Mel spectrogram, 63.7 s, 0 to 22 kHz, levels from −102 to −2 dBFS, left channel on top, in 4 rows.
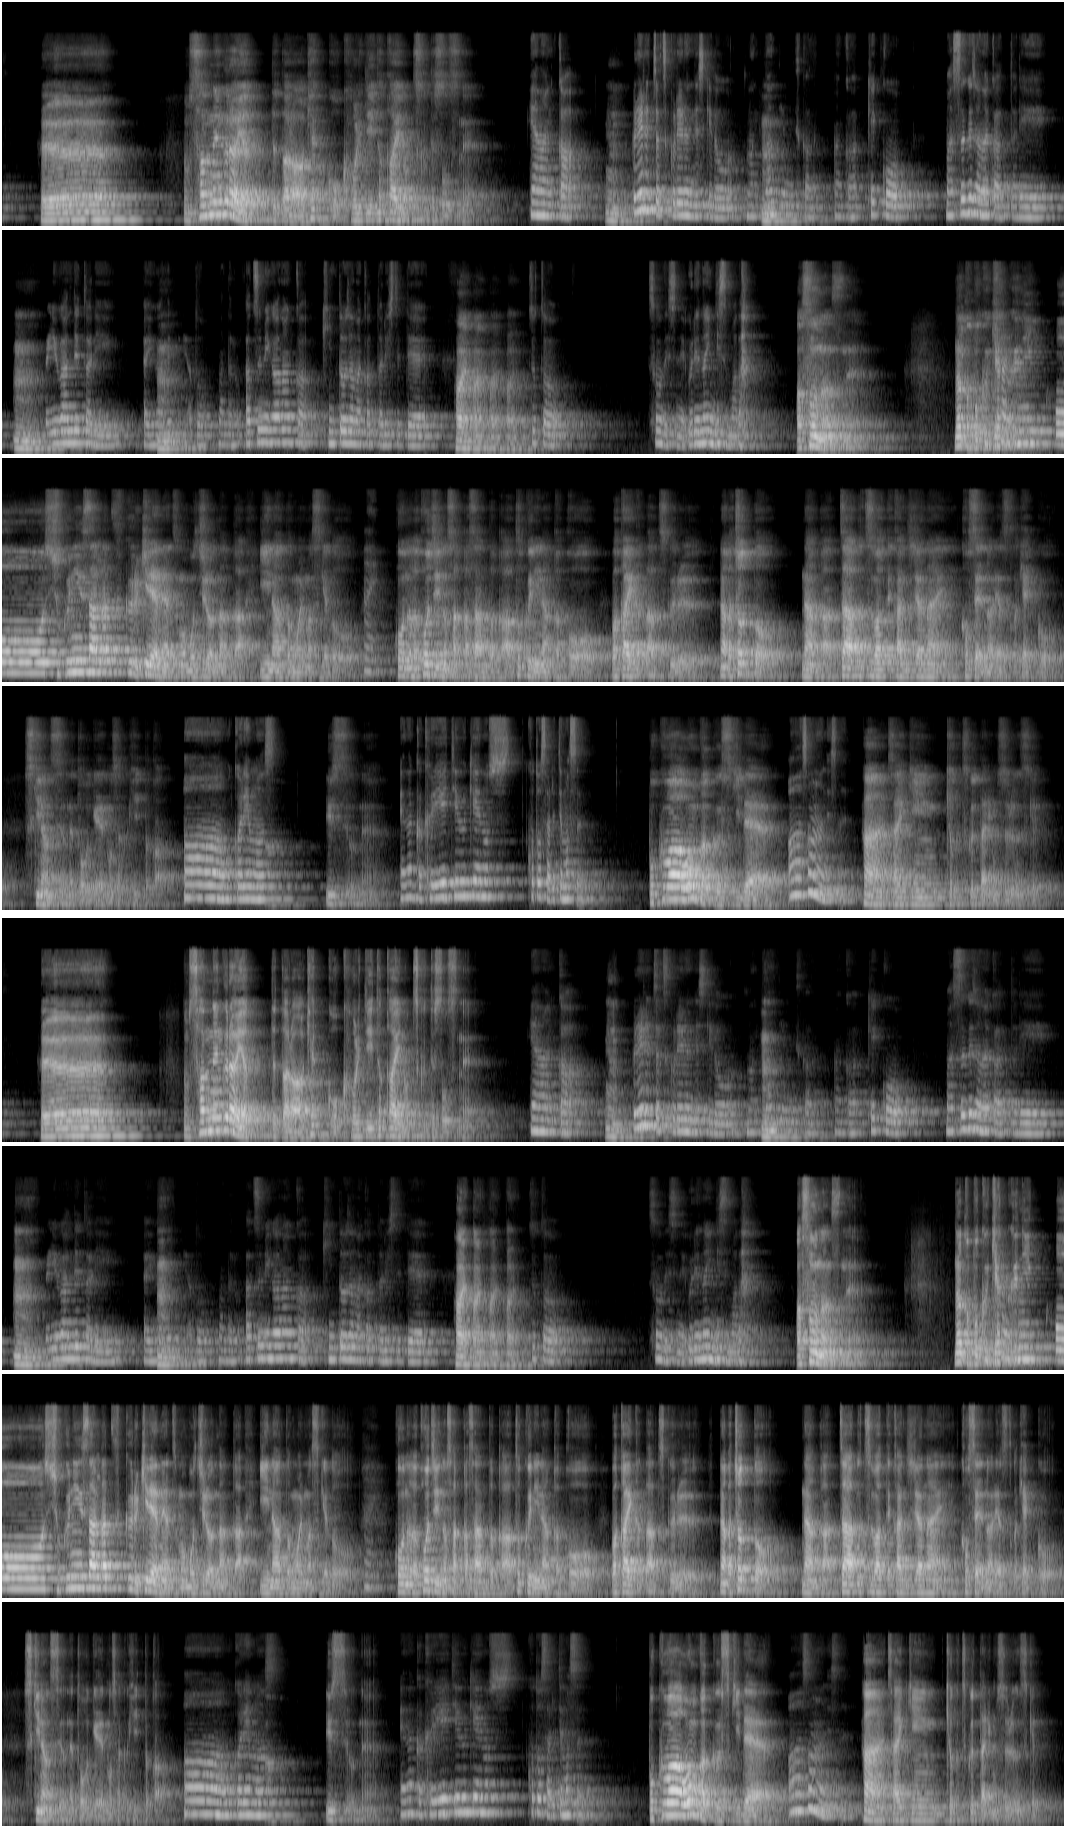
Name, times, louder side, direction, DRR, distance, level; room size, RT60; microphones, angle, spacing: voice 1, 0.6-1.6 2.7-3.7 4.0-6.9 9.0-9.3 11.4-11.7 16.1-16.5 18.3-18.6 22.7-23.7 27.8-28.8 30.2-31.4 31.7-37.0 37.8-40.7 41.0-42.3 42.6-43.4 43.9-47.6 48.1-49.8 52.6-53.0 57.5-59.3 60.7-63.3, right 2 dB, 80° right, 6 dB, 1.6 m, -31 dB
voice 2, 7.9-8.6 9.5-12.2 12.5-13.5 14.2-15.7 16.6-17.7 18.1-22.3 23.9-24.3 25.7-27.1 30.3-30.4 30.7-31.1 37.3-37.5 50.5-51.8 53.8-55.4 55.7-56.6 59.6-60.5, left 1 dB, 40° left, 7 dB, 1.0 m, -38 dB
13.5 x 8.4 x 6.1 m, 1.4 s
head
